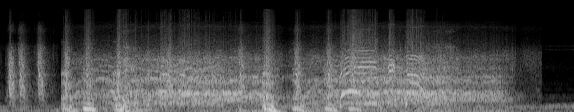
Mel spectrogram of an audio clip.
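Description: A woman screams in pain.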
